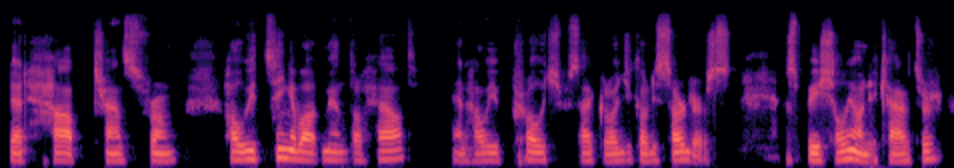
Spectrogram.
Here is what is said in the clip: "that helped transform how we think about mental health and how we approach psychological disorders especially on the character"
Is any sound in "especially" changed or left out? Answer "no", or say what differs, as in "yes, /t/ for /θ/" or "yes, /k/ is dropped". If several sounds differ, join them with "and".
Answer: no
